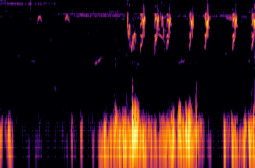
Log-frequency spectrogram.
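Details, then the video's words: Pipit chicks begging: short, high squeaky notes come in quick bursts, some doubled, over a steady low rumble. "Pipit bird's beautiful babies"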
